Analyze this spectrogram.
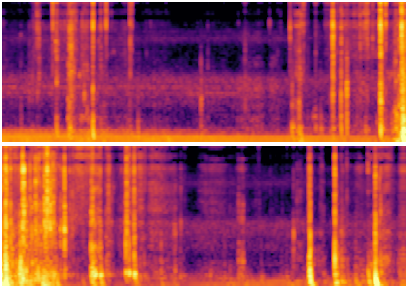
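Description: Close-up handling of a spent firework cake's cardboard box: scattered clicks and taps, a burst of rustling and crackling cardboard about four seconds in, then a few sharp knocks, the last ones near the end. A steady low hum sits under the first half.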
